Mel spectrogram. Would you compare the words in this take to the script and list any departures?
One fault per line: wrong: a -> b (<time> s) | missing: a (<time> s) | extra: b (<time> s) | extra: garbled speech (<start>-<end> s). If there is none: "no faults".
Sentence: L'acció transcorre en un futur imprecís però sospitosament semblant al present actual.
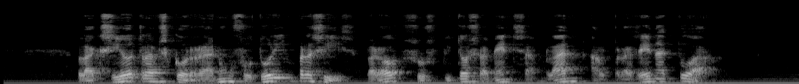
no faults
